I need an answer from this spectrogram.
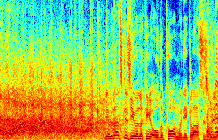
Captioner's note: laughter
